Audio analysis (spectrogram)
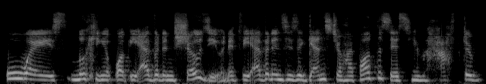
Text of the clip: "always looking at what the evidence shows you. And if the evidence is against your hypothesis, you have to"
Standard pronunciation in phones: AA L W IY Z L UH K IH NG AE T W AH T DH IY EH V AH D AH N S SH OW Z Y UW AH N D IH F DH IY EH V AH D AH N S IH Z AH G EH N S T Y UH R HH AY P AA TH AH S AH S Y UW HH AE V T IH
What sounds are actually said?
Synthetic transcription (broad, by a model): AA L W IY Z L UH K IH NG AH T W AH T DH IY EH V AH D AH N S SH OW Z Y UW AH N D IH F DH IY EH V AH D AH N S IH Z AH G EH N S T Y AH R HH AY P AA TH AH S AH S Y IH HH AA F T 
